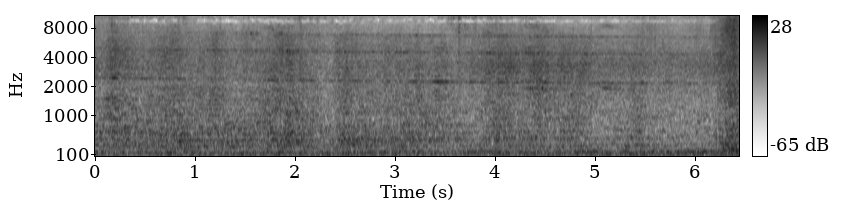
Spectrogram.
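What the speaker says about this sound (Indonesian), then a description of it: "mohon maaf kalau seandainya ada pesawat lewat gitu di depan ini. Karena kita dekat banget dengan bandara" A fixed-wing airplane passing near an airport, a continuous broad engine roar that holds steady and fairly loud for several seconds, with no clear talk over it.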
